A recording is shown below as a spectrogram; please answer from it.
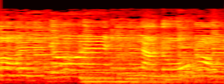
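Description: A woman singing into a microphone over backing music, her voice sliding and bending between notes.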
